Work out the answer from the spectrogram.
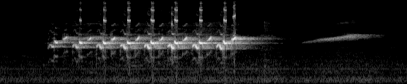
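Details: Sooty-headed bulbul, 'garuda' type, calling to companions: a two-second trill of rapid, buzzy repeated notes, then a short thin rising whistle.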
